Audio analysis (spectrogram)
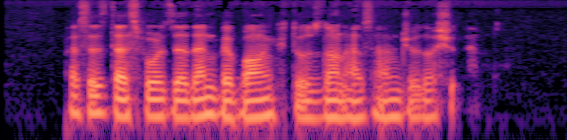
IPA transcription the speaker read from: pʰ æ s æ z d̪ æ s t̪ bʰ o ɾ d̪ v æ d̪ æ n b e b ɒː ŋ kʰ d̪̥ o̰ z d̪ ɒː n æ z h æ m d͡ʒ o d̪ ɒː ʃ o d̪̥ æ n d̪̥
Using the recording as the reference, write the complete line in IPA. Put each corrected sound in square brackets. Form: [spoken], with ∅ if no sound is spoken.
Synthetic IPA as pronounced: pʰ æ s æ z d̪ æ s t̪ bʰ o ɾ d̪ [z] æ d̪ æ n b e b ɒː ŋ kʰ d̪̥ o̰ z d̪ ɒː n æ z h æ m d͡ʒ o d̪ ɒː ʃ o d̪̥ æ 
